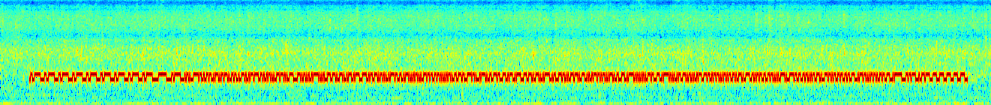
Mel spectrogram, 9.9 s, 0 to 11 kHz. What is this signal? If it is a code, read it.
NAVTEX (SITOR-B), 100 baud, 170 Hz shift, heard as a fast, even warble, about 900 Hz centre, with the noise of a park. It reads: ITS KEY TO THEIR PLOT TO DESTROY THE ENVIRONMENT.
